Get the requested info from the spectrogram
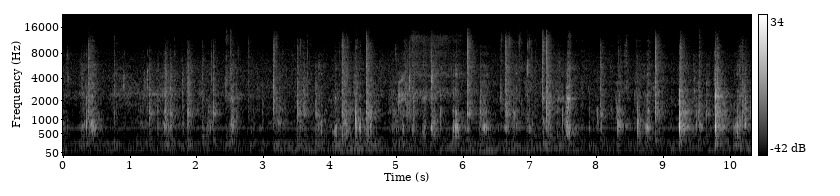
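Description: Stone pestle (tejolote) grinding and knocking in a volcanic-stone molcajete, mashing a wet salsa of roasted tomatoes and chiltepín chiles: an irregular run of short knocks and scrapes, several a second, with one sharper knock near the end.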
